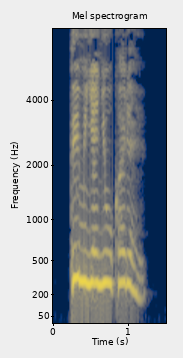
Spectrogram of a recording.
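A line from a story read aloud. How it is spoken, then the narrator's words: Sharp reply. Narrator (Russian): резко ответила Хуршида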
